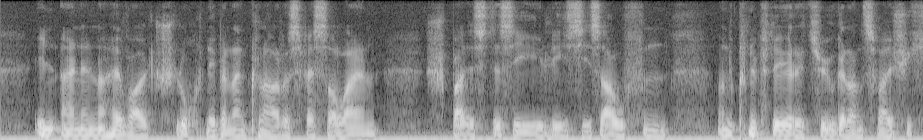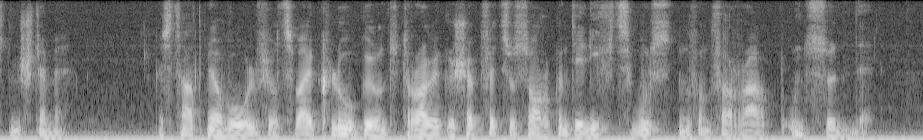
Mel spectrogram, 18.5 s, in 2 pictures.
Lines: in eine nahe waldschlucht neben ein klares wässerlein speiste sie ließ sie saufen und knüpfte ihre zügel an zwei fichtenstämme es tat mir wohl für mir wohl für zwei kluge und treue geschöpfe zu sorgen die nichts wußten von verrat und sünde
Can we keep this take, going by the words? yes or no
no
